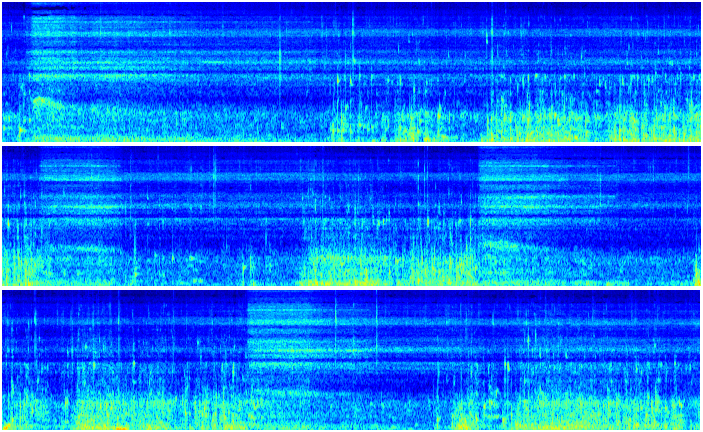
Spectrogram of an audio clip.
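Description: Scuba diver breathing through a regulator underwater: four hissing inhales, each followed by several seconds of bubbling as the exhaled air leaves the regulator.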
